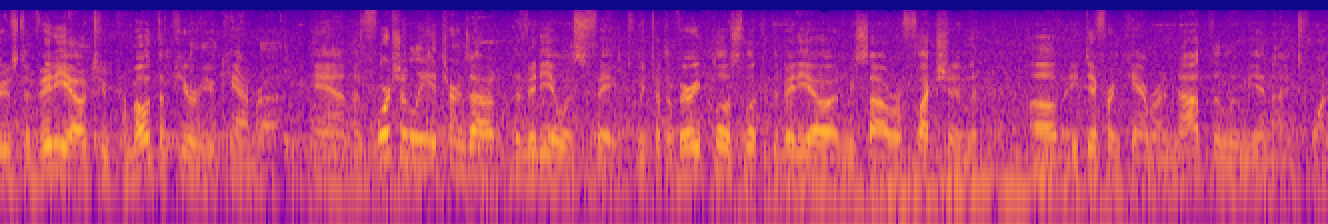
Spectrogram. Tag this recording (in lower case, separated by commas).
speech, music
